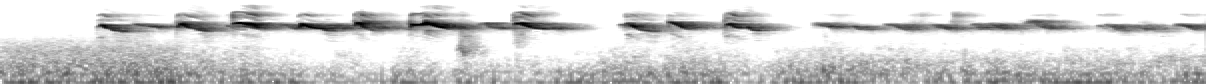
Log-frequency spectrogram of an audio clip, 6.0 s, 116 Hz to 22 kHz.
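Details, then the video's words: Caged Singapore white-eye on 31 July 2023, back in song: after a quiet start, a stream of shrill twittering notes, fast and uneven, fading slightly toward the end, with low background hum throughout. "Singapore Mata Puteh Buka Sing"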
